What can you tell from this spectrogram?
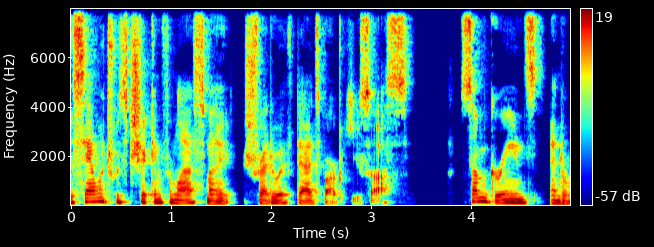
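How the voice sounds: In a natural reading voice with lively intonation, someone speaks against a quiet background.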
